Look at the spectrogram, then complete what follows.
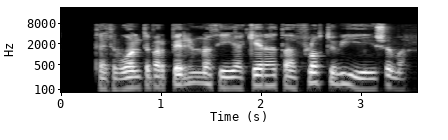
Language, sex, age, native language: Icelandic, male, 40-49, Icelandic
